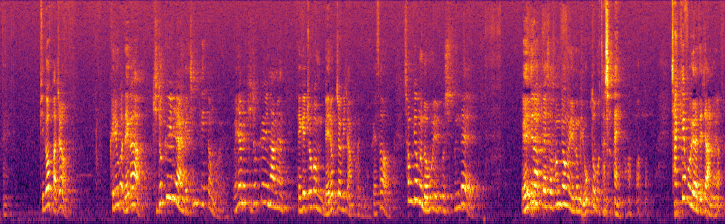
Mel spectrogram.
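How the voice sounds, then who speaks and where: A middle-aged man pastor preaching a sermon, animated, acting out quoted voices with big jumps in his voice. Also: high-pitched, brisk, breathy edge.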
